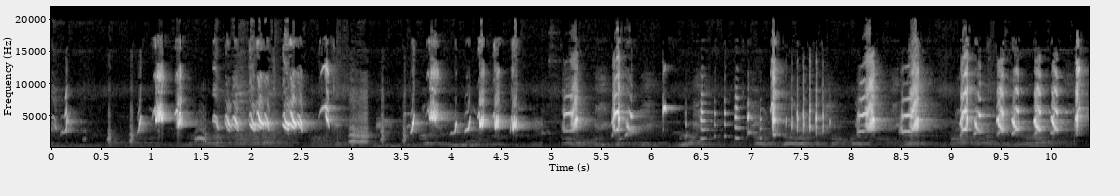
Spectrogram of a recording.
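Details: Long-tailed shrike singing continuously, recorded at home amid a densely populated area to make silent shrikes answer: a rich jumble of varied high twitters, chirps and squeaky notes over faint household background.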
